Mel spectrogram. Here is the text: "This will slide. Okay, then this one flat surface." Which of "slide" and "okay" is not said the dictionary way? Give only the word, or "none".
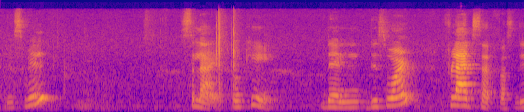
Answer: none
